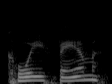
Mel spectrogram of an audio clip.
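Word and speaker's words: Khoi Pham: We've got art by Koi Pham. Am I saying this right? – Yes, I believe that's how you say it.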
